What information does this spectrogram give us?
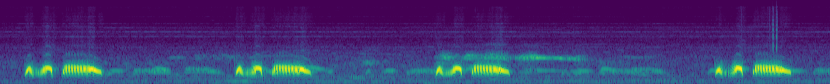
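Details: Spotted dove giving a thúc bổi lure call meant to stir another dove: four cooing phrases roughly every three seconds, each two short hollow notes then a long drawn coo, with soft lower notes between, quiet background.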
